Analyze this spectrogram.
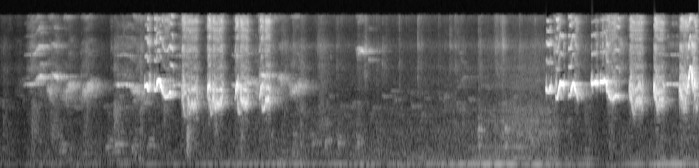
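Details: A kept orange-headed thrush, recently through its moult and starting to sing freely again, gives two loud bursts of clear high whistles that break into rapid, scratchy, tumbling notes, with a faint low hum beneath.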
